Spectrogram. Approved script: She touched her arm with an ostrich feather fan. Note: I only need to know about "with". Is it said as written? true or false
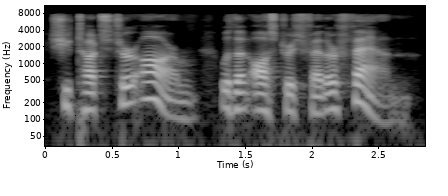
true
